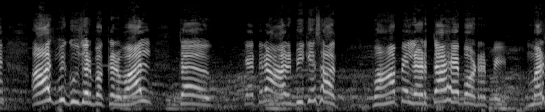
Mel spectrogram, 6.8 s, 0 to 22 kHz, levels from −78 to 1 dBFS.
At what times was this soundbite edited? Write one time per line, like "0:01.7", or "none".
none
